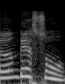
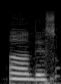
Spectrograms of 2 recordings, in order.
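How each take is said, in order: First: Anderson stressed as ander-SON. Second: Said in the usual way. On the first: Shown as a demonstration. Teacher shows an absurd stress, Anderson with stress on SON. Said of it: "Se a sílaba tônica fosse o som". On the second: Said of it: "Como é que você fala".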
